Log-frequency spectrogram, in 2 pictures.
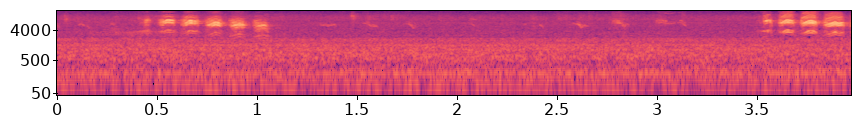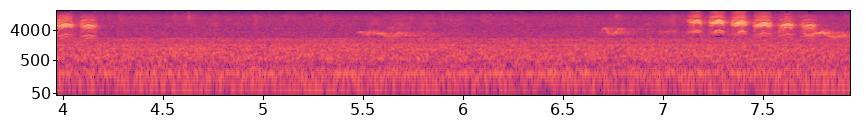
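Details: Carolina chickadee at its nest box on 24 May 2021, parent and hatched nestlings not yet fledged; short bursts of thin, very high, slightly falling notes about every three seconds over breeze hiss, wind chimes nearby.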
